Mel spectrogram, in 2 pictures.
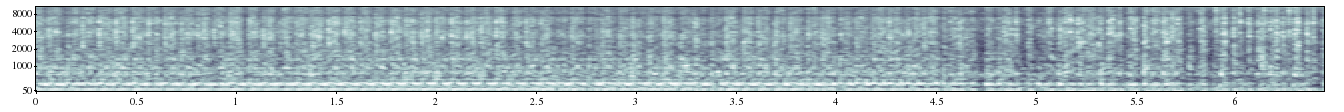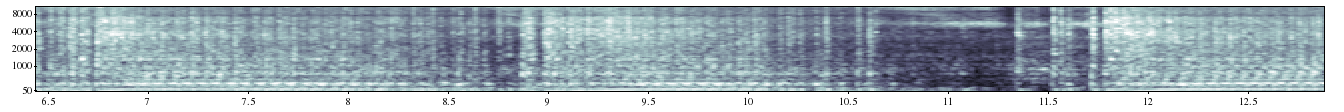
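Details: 1994 Chevy Silverado Z71 5.7 350 V8 first start after swapping to aftermarket aluminum heads, no coolant yet; runs unevenly, revs surging and dropping, light clatter from loose rockers; owner half suspects an intake leak.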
